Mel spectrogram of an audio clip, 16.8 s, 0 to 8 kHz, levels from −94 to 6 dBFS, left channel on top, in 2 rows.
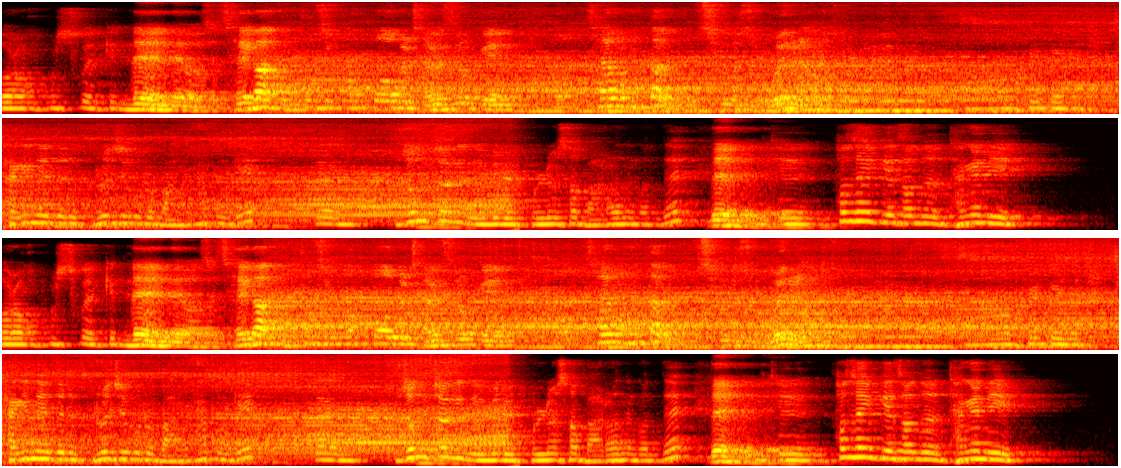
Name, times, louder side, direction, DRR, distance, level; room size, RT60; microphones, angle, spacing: voice 1, 0.0-1.2 7.2-10.3 10.7-13.7 14.0-16.0, right 2 dB, 30° right, 5 dB, 0.4 m, -28 dB
voice 2, 1.0-6.4 11.5-11.7 13.7-14.4, equal, 60° right, -2 dB, 2.1 m, -25 dB
sound 1, 1.8-10.6, left 2 dB, 70° left, 0.6 m, -35 dB
sound 2, 1.9-12.2, right 3 dB, 85° right, 0.7 m, -30 dB
5.7 x 5.1 x 3.8 m, 0.81 s
head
